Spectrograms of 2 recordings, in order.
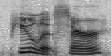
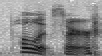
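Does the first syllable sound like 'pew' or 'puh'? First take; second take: pew; puh. First: The first syllable sounds like 'pew'. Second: The first syllable sounds like 'puh'. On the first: The speaker calls it wrong. "it's not Pulitzer" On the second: The speaker calls it right. "it's Pulitzer. ... So it's P-U-H"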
